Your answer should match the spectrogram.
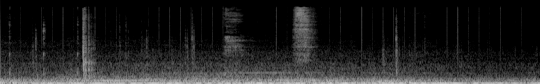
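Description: Air-brake hiss from a bus on the road ahead: short bursts of hissing over a steady, loud low rumble of road traffic.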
